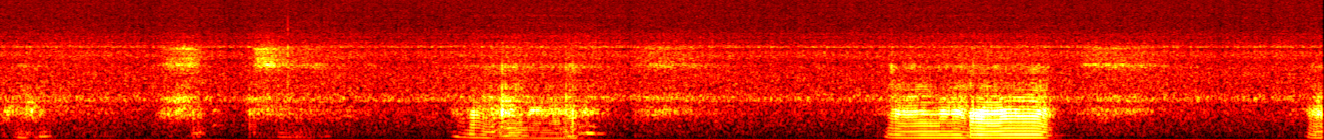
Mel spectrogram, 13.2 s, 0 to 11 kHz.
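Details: Adult woman snoring: two loud, rattling snores about 4–5 seconds apart, with softer breathing noises between.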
